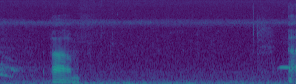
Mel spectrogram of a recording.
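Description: An owl in the Evergreen neighborhood hoots once, a fairly loud, low hollow call, over a steady background of chirping crickets, with a faint second call near the end.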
